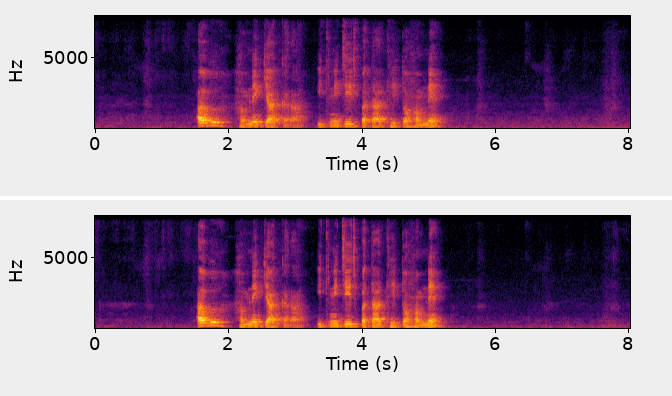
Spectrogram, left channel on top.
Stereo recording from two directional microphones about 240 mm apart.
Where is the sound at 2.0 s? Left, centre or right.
Right.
